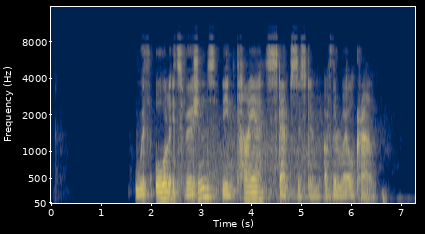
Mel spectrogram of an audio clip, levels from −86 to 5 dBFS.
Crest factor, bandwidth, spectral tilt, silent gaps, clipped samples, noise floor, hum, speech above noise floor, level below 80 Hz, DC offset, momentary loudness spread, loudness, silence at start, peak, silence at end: 18 dB; 9.4 kHz; -5 dB/octave; none; under 0.1%; -73 dBFS; none; 54 dB; -62 dBFS; under 0.1%; 10 LU; -19 LUFS; 1.7 s; -2 dBFS; 0.6 s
